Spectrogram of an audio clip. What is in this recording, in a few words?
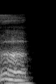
Surprised; TR3; Playable Tutorial Level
